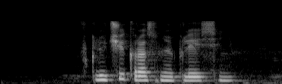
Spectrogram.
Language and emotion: Russian, neutral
